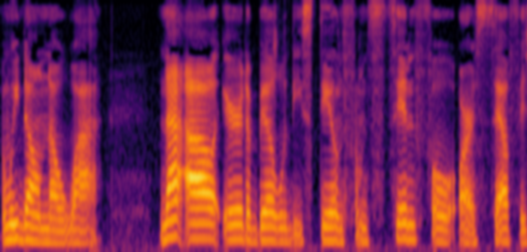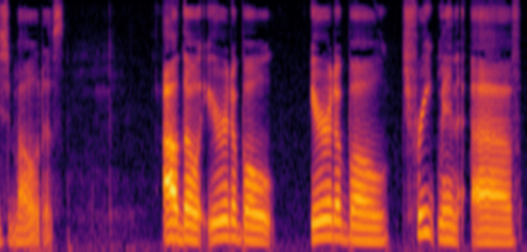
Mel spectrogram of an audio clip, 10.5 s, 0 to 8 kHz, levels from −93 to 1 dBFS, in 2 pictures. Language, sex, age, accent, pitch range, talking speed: English, female, 40-59, American, 150-185 Hz, 100 wpm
